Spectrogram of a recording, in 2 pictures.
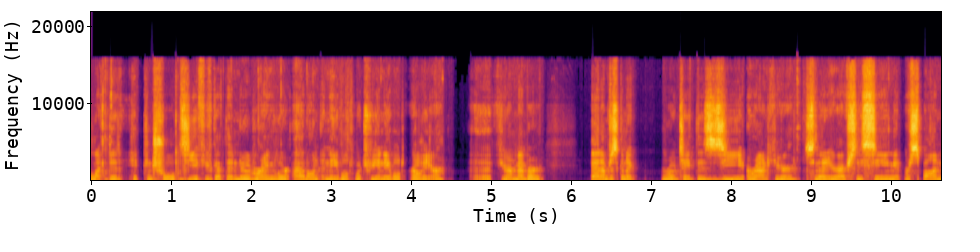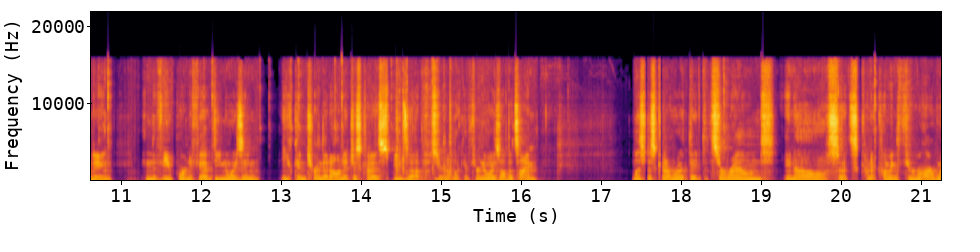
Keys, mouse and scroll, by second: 0.1 click, 1.1 ctrl+t, 1.6-2.1 scroll down 5, 2.1 middle click, 6.5-8.8 drag, 10.7 click, 11.3-12.0 scroll up 1, 12.0 click, 12.7 click, 13.1-13.8 drag, 14.3-15.4 drag, 16.5-18.5 drag, 19.9 click.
